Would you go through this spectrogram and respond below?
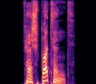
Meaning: present participle of verspotten
- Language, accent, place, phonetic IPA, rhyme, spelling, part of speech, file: German, Germany, Berlin, [fɛɐ̯ˈʃpɔtn̩t], -ɔtn̩t, verspottend, verb, De-verspottend.ogg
